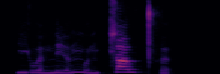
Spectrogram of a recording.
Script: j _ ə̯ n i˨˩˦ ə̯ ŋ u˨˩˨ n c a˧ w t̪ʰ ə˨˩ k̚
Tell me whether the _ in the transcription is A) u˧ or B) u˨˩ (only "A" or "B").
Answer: B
